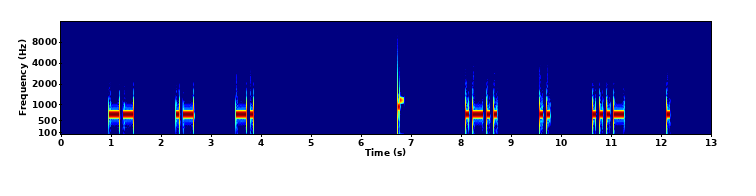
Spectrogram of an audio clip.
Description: Morse code, heard as a keyed tone, about 17 wpm, spaced as for 8 wpm, 700 Hz. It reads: MAN LIVE
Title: 4x Character Spacing - Top 200 Words - 17wpm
